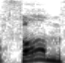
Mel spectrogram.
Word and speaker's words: femme: A Femme Fatale. Is that like sexy sheep and horse, isn't it? – No, Femme. That's how you pronounce that word.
